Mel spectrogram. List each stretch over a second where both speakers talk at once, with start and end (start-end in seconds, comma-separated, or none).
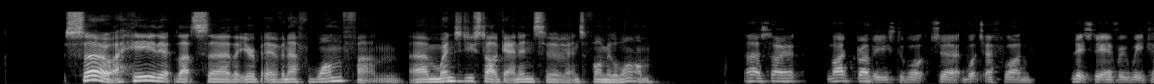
none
